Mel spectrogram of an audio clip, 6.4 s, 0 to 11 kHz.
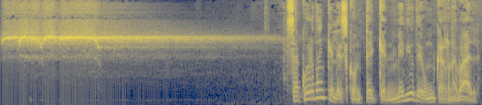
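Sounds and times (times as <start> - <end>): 
loud piercing human whistle: 0.0 - 3.8
speech: 3.9 - 6.4.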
